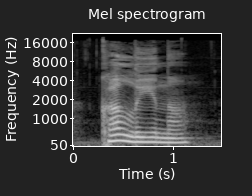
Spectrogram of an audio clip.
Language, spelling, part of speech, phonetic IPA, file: Ukrainian, калина, noun, [kɐˈɫɪnɐ], Uk-калина.ogg
- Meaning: guelder rose, snowball tree, viburnum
